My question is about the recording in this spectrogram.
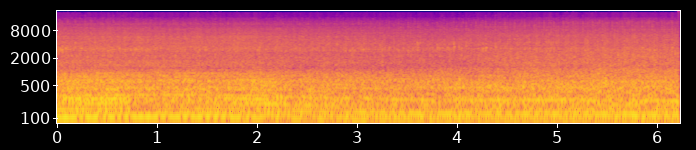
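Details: Old Ferguson TE20 tractor, long in the family, idling before its 60-hour service (oil change and greasing): steady, even low chugging with no knocks or misses, running smoothly and healthy.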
